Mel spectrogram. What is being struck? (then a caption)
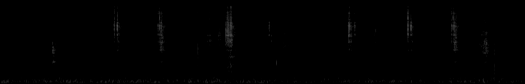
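Paper sheet with a metal pen nib. A dip pen or quill nib scratches across a thin, flat paper letter sheet resting on a wooden table while writing. About ten short, bright scratching strokes stand out, each dying away almost at once, over a faint low hiss.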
